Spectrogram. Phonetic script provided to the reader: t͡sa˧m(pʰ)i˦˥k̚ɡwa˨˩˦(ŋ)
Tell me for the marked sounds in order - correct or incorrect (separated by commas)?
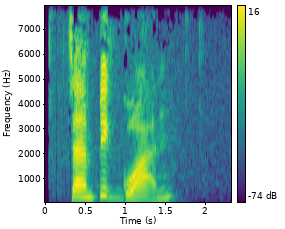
incorrect, incorrect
